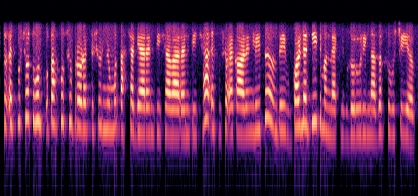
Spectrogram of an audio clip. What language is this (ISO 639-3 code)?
kas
